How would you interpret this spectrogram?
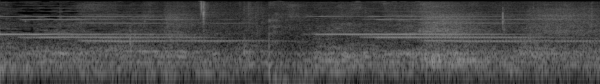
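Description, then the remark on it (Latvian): A steady electronic bell rings continuously for several seconds in a parliament chamber, calling members to vote on a bill in its second and final reading. It is a sustained multi-tone chime over a low background murmur, with no speech. “Lūdzu zvanu.”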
